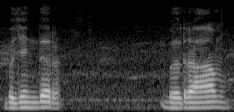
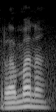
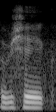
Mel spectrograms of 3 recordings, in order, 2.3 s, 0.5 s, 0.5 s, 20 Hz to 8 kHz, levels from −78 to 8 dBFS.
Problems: constant background noise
